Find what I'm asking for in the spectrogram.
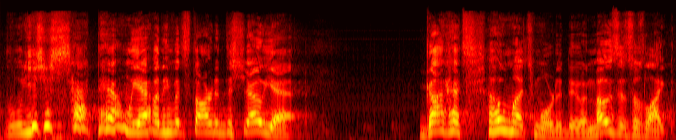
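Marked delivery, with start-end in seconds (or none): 0.1-3.1 high, incredulous protest; mock exasperation. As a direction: pitch it way up, as if astonished at their impatience. Mimicking God exasperated at Moses.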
